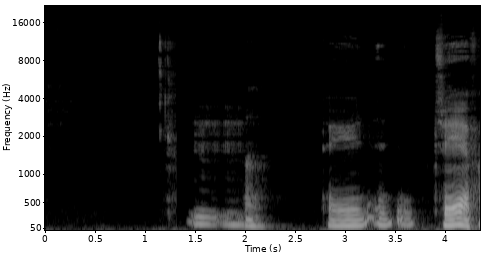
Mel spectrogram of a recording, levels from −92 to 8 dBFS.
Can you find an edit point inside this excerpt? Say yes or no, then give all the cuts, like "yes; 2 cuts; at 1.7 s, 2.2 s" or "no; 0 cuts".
yes; 1 cut; at 1.3 s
